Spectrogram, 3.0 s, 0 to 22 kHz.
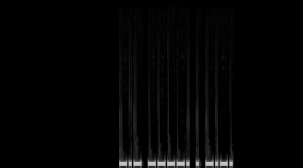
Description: Morse code, heard as a keyed tone, about 53 wpm, 700 Hz. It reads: K9EC
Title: USA Call Signs - 4 Characters - 2x Character Spacing - 50wpm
